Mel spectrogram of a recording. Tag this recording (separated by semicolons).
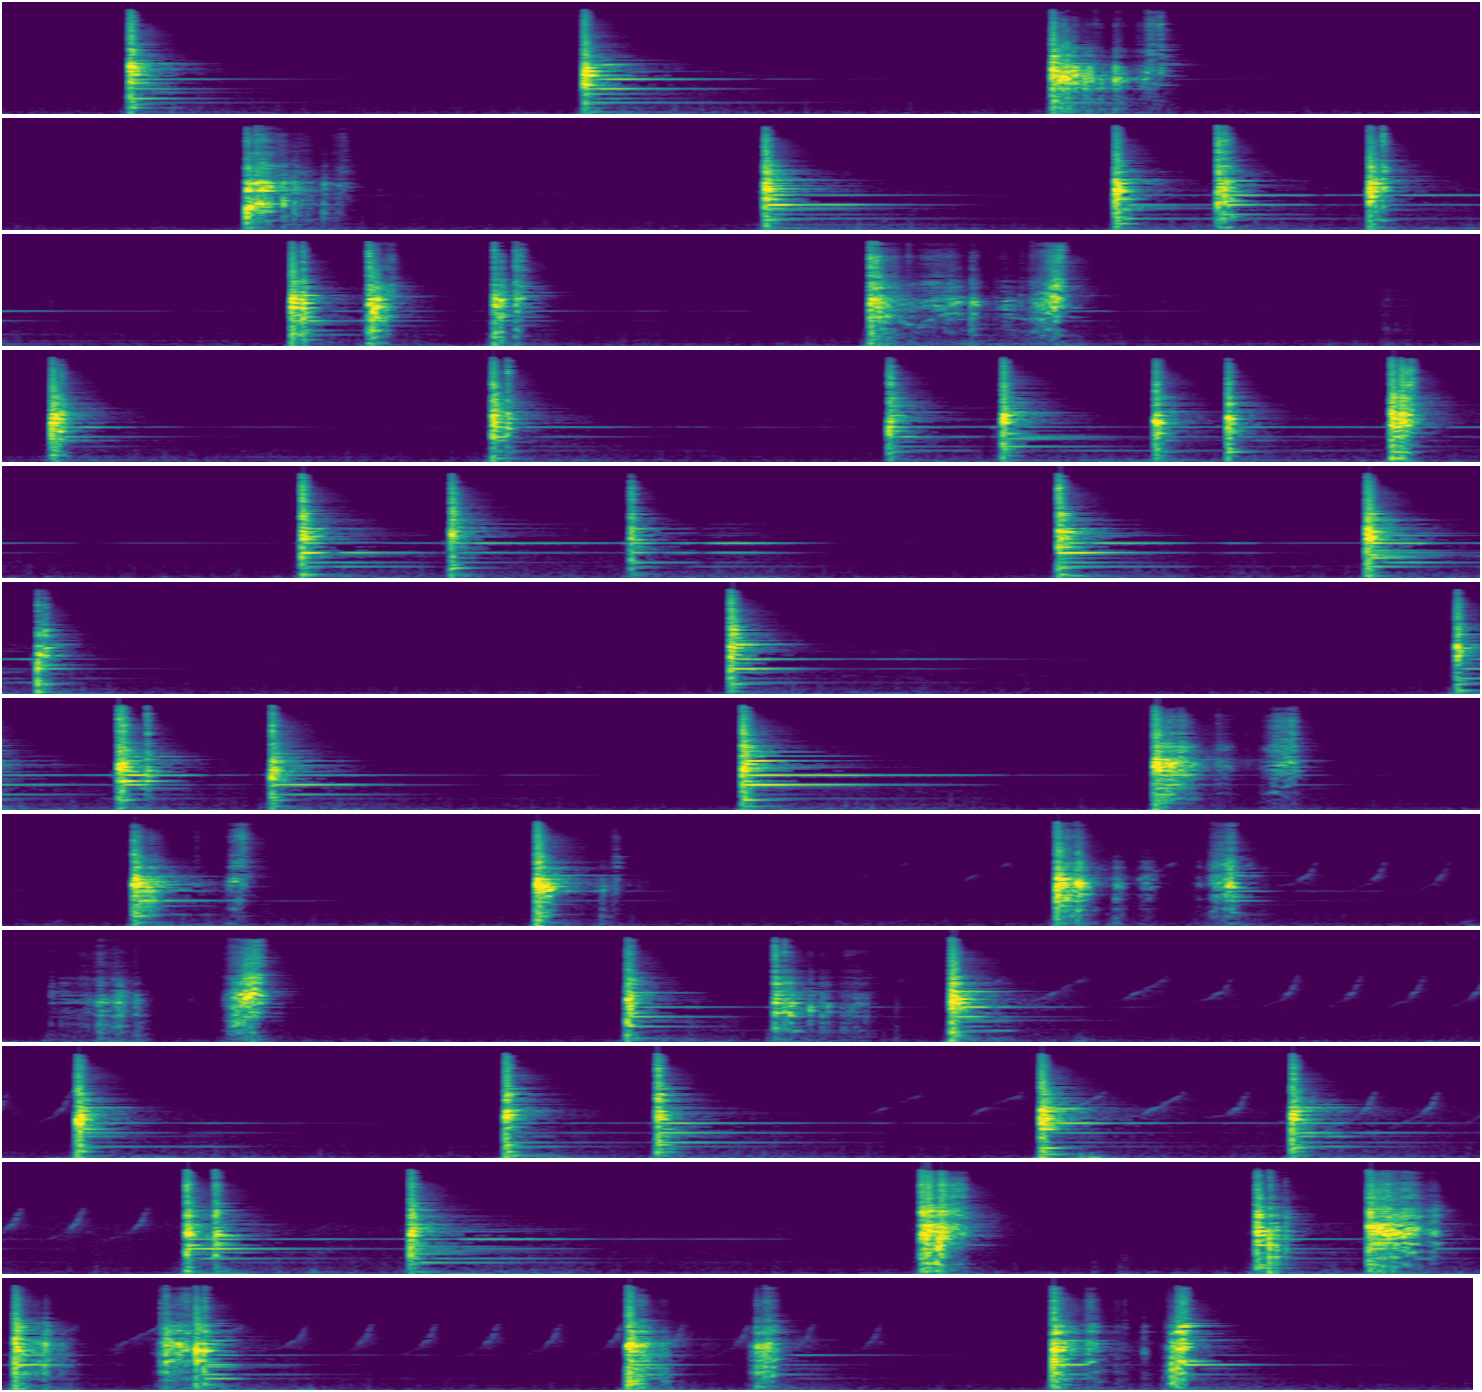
swing; clang; shovel; dig; whoosh; fight; hit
